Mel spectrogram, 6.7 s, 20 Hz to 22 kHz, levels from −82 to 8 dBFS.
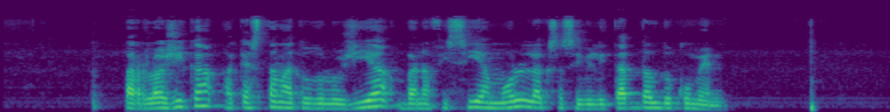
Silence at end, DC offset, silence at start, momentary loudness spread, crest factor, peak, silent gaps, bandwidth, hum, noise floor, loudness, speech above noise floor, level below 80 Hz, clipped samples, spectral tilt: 0.55 s; under 0.1%; 0.7 s; 8 LU; 18 dB; -2 dBFS; none; 12.5 kHz; none; -61 dBFS; -20 LUFS; 43 dB; -66 dBFS; under 0.1%; -5 dB/octave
